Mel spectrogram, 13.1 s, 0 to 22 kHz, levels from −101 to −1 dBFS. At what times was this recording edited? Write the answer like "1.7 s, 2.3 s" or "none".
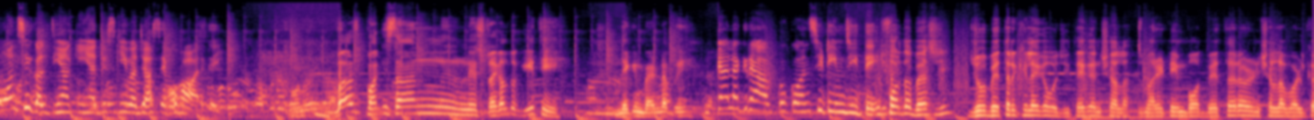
7.1 s, 11.4 s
